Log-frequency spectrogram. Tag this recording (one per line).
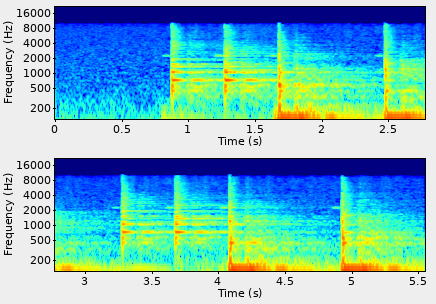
andalusian
arab-andalusian
bassit
compmusic
derbouka
moroccan
msarref
percussion
solo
